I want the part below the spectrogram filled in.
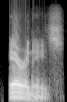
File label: "Erinys", American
